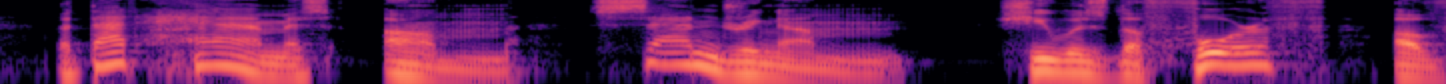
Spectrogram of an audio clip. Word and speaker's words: Sandringham: would say Tottenham but that ham is um Sandringham she was the fourth of five kids and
